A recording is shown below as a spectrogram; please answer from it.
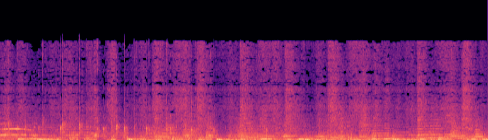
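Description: Marching band playing: brass (trumpets and trombones) over drums and rhythmic percussion.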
